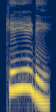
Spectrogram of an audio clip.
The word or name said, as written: ಕೈಯಿಡು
